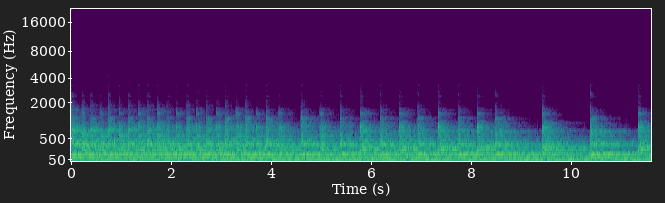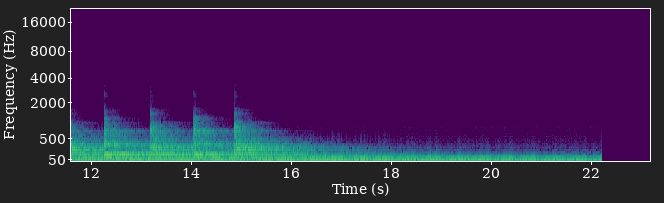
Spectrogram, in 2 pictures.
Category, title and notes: Sound effects > Other mechanisms, engines, machines
METLTonl MultiHit
striking a metal rail numerous times (overlapping reverb) with my hands and recorded with a Zoom H6e and Interharmonics Geophone.
bang, banging, hand-rail, hit, hitting, metal, metallic, rail, sfx, strike, striking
